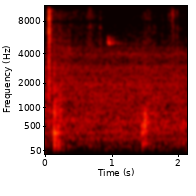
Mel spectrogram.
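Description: Quiet room tone with a sharp click at the start and one brief faint rising sound about one and a half seconds in.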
